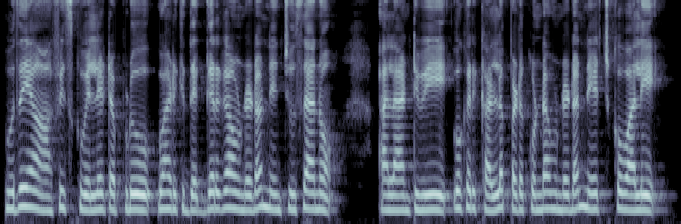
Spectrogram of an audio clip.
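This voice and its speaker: Flat-voiced woman narrating an audiobook. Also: mid-range voice, a little fast. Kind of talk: reading a novel aloud.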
